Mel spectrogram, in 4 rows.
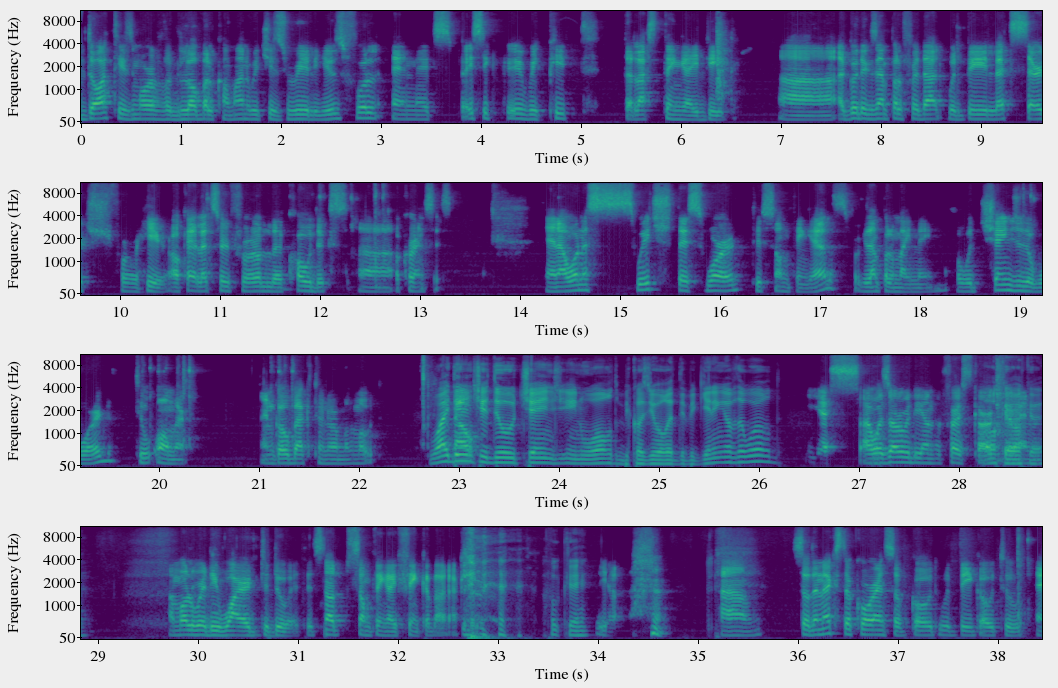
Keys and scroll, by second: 10.8-13.4 typing, 19.0-21.8 typing, 38.3 n.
